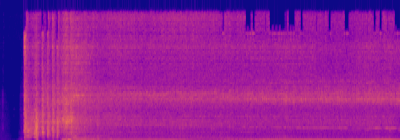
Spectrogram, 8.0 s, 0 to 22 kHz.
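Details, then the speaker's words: 2008 Infiniti FX35 idling right after Y-pipe exhaust replacement and new catalytic converters: the engine settles into a fast idle with a steady low drone from the accessory belt drive. Belt noise caused by a bent belt tensioner. "And that noise you're hearing is just my belt. The belt tensioner is bent, and I need to work on that, so I will link that once I get that done."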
